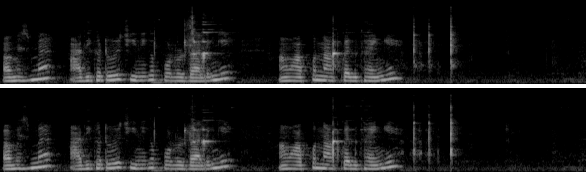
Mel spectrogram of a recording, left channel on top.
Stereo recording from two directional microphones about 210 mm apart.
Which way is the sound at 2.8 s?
25° right (ahead or behind).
